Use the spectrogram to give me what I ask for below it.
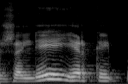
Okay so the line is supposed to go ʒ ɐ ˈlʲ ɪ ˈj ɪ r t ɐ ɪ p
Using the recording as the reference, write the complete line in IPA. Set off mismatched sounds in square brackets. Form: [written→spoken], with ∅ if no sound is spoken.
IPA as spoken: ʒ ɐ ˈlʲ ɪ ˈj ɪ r [t→k] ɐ ɪ p

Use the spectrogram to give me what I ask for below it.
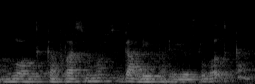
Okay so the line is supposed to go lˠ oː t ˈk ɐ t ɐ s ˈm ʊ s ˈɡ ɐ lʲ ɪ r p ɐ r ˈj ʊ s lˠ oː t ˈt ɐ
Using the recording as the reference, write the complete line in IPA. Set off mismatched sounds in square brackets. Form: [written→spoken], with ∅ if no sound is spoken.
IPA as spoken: lˠ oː t ˈk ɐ [t→p] ɐ s ˈm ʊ s ˈɡ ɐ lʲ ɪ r p ɐ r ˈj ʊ s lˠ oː t [ˈt→ˈk] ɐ

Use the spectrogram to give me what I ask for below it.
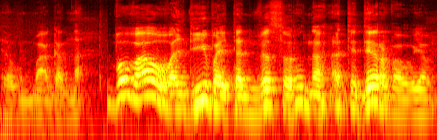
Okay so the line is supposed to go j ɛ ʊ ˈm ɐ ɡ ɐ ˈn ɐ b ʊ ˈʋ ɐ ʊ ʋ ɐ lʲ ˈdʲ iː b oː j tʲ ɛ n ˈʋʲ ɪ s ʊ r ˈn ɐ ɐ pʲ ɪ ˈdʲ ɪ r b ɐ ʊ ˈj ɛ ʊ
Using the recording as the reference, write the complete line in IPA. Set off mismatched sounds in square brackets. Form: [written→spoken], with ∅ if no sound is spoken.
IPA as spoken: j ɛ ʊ ˈm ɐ ɡ ɐ ˈn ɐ b ʊ ˈʋ ɐ ʊ ʋ ɐ lʲ ˈdʲ iː b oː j tʲ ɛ n ˈʋʲ ɪ s ʊ r ˈn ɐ ɐ [pʲ→tʲ] ɪ ˈdʲ ɪ r b ɐ ʊ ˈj ɛ ʊ

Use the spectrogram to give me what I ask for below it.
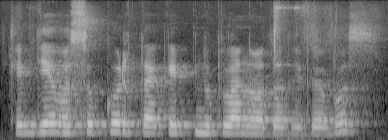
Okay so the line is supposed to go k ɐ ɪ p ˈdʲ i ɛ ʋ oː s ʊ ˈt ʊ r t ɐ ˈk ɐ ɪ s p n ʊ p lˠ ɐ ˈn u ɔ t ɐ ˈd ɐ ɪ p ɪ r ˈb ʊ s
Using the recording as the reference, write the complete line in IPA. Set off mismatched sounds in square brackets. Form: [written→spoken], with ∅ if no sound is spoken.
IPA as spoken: k ɐ ɪ p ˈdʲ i ɛ ʋ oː s ʊ [ˈt→ˈk] ʊ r t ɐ ˈk ɐ ɪ [s→∅] p n ʊ p lˠ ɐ ˈn u ɔ t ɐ [ˈd→ˈt] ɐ ɪ p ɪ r ˈb ʊ s

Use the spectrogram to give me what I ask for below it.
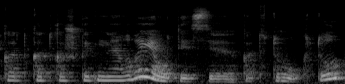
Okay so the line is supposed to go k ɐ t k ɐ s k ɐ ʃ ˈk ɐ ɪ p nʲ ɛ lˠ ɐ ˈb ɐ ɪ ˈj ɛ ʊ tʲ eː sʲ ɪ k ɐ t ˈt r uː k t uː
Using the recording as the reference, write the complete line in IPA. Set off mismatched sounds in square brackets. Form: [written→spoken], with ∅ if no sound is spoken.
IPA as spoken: k ɐ t k ɐ [s→t] k ɐ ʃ ˈk ɐ ɪ p nʲ ɛ lˠ ɐ ˈb ɐ ɪ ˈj ɛ ʊ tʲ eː sʲ ɪ k ɐ t ˈt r uː k t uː

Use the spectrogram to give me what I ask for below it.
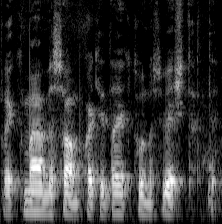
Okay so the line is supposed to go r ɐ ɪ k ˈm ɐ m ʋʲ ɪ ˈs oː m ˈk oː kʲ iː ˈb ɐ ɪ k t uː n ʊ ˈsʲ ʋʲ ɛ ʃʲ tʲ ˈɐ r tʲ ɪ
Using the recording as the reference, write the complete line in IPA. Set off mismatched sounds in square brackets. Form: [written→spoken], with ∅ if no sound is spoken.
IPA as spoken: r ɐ ɪ k ˈm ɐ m ʋʲ ɪ ˈs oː m ˈk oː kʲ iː [ˈb→ˈd] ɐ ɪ k t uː n ʊ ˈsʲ ʋʲ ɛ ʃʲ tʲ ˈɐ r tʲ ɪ

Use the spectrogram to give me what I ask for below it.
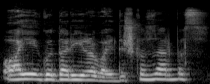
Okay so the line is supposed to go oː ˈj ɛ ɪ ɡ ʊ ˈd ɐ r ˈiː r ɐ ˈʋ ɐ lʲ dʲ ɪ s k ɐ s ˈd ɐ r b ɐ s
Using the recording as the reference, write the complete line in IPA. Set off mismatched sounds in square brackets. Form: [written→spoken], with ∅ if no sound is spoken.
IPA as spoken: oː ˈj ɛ ɪ ɡ ʊ ˈd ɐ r ˈiː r ɐ ˈʋ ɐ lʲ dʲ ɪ [s→ʃ] k ɐ s ˈd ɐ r b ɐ s

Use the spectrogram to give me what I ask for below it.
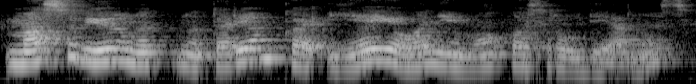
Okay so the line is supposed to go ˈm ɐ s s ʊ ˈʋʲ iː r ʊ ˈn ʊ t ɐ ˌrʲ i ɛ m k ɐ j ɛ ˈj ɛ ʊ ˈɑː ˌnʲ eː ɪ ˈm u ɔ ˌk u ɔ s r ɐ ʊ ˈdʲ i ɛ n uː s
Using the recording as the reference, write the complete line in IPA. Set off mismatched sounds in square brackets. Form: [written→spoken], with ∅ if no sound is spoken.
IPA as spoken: ˈm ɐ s s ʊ ˈʋʲ iː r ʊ ˈn ʊ t ɐ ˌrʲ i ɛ m k ɐ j ɛ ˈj ɛ ʊ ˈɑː ˌnʲ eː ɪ ˈm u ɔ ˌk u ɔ s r ɐ ʊ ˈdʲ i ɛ n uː s

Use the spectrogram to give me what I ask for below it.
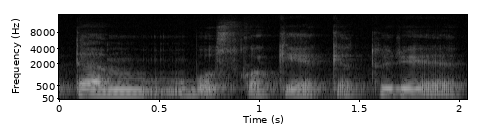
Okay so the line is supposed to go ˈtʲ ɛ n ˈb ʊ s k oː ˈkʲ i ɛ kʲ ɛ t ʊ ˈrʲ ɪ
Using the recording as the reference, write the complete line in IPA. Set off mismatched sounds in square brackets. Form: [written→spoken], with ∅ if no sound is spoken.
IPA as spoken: ˈtʲ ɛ n ˈb ʊ s k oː ˈkʲ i ɛ kʲ ɛ t ʊ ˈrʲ ɪ

